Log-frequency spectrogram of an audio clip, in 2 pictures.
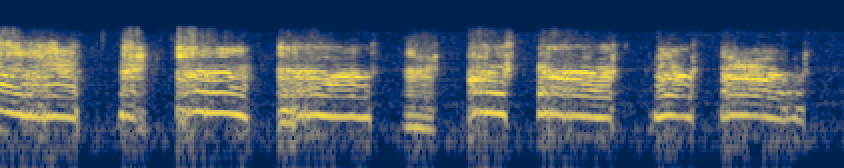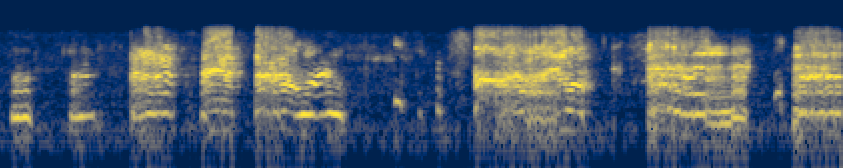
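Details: Pet puppy trying to talk or making weird noises: a rapid series of short, nasal growling yowls and whines, each under a second, broken by brief pauses, with a few longer drawn-out moans near the end.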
